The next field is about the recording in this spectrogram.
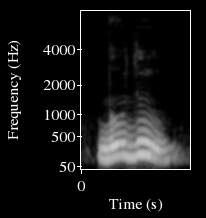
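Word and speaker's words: نعبد: Kemudian domahnya budu ya, bukan bodoh ya. Budu jelaskan.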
